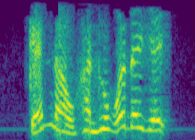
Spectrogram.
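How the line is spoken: Woman shouting. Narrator (Vietnamese): người phụ nữ quát

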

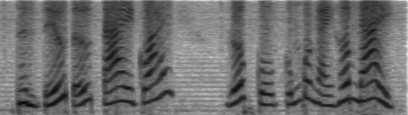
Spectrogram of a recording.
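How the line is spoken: Old woman, laughing loudly. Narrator (Vietnamese): Mụ cười phá lên ha hả, nói

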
